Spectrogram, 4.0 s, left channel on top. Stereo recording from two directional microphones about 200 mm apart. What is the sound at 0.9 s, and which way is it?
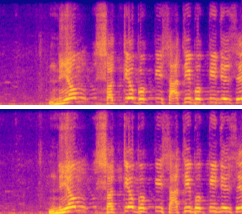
A man's voice, 35° left (ahead or behind).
